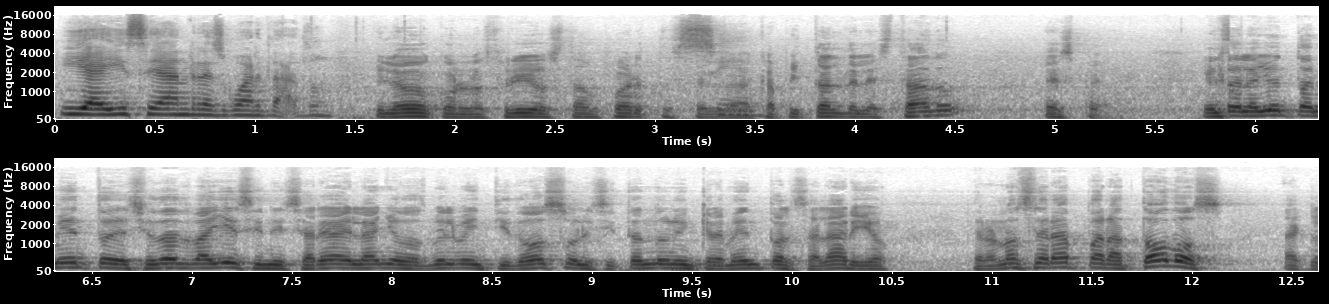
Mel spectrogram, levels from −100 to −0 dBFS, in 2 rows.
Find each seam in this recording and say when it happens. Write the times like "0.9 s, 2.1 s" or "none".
5.9 s

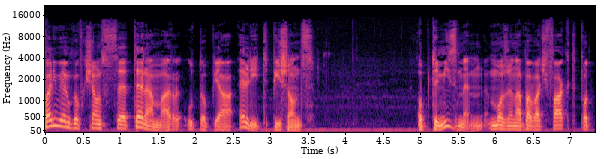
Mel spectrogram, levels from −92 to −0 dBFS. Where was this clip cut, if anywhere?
none

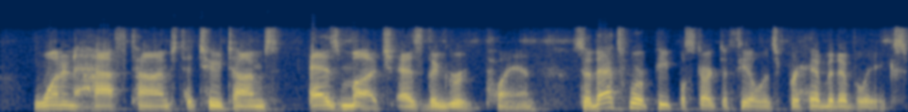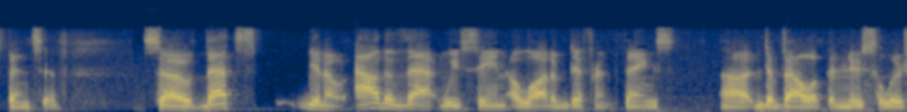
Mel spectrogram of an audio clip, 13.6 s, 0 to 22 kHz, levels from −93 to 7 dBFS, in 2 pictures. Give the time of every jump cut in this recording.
none

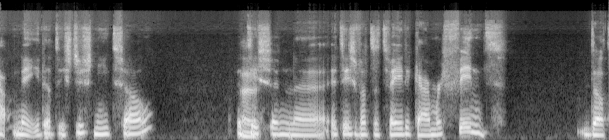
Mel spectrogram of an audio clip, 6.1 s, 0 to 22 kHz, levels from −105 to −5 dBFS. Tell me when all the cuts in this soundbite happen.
none

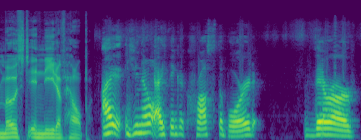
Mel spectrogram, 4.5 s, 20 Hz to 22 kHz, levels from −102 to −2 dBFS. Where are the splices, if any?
1.2 s, 1.9 s

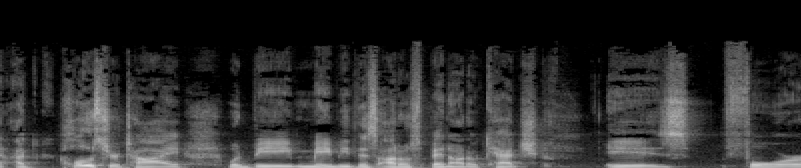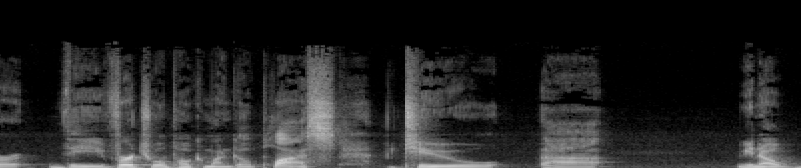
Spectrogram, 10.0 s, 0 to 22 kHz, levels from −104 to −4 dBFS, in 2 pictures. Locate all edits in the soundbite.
none

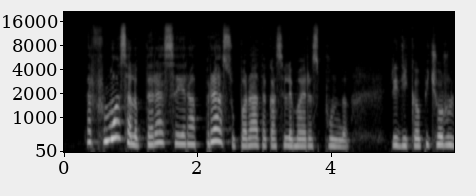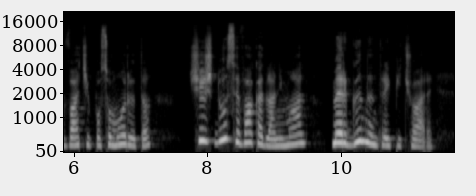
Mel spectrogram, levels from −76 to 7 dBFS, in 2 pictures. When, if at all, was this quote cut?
8.9 s

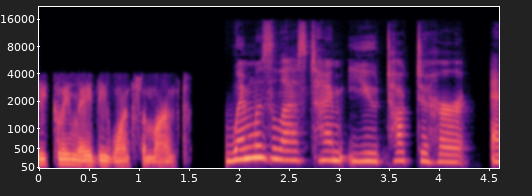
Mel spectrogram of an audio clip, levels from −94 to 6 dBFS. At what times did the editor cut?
none

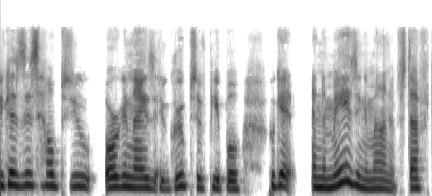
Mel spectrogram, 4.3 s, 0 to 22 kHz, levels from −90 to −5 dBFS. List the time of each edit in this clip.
1.6 s

